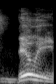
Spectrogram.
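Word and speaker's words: Willy: hey real quick I got a quick it's Billy Hernan Gomez Billy yes W is actually pronounced as of B yes I got a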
